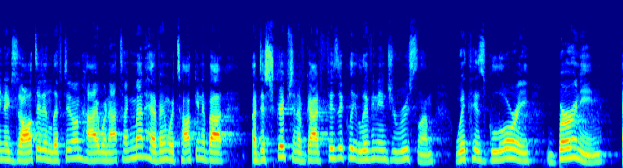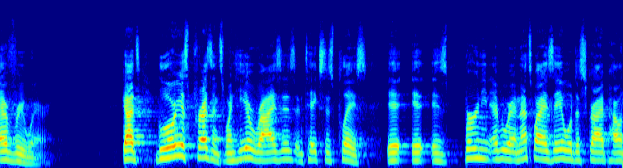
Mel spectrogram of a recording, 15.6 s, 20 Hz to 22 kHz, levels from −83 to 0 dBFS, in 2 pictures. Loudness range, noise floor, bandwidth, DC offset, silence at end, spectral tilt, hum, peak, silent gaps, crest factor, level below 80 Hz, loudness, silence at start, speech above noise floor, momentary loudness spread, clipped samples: 5 LU; -83 dBFS; 14.5 kHz; under 0.1%; 0 s; -5 dB/octave; none; -8 dBFS; none; 22 dB; -78 dBFS; -30 LUFS; 0 s; 54 dB; 12 LU; under 0.1%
